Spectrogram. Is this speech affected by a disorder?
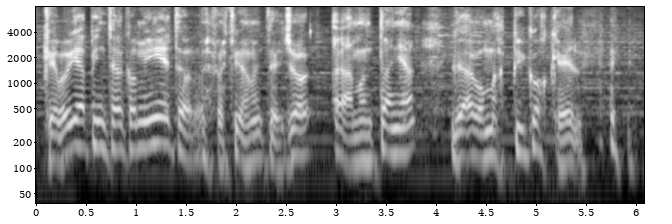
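Yes: Parkinson's disease; altered gait, drawing shows extra jagged peaks; voice clear and distinct.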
